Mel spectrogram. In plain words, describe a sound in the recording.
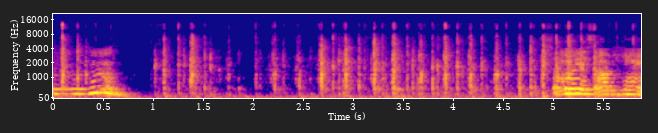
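Playing cards flick and slap rapidly as a deck is shuffled by hand.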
